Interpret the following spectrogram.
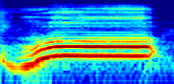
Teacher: اب ہم نے ہا کو 1 الف کے برابر لمبا کرنا ہے لیکن پیش والی آواز نکالنی ہے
